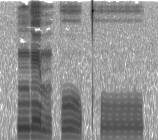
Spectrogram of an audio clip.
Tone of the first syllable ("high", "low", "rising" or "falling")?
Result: falling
